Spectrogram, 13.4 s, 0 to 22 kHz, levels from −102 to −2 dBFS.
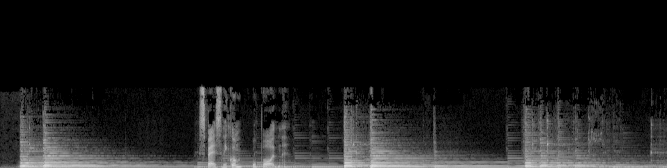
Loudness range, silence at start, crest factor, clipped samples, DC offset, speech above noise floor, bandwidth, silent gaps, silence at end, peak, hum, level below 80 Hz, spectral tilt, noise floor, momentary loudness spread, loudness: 4 LU; 0.35 s; 22 dB; under 0.1%; under 0.1%; 20 dB; 10.5 kHz; none; 0 s; -8 dBFS; none; -54 dBFS; -5 dB/octave; -49 dBFS; 18 LU; -29 LUFS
